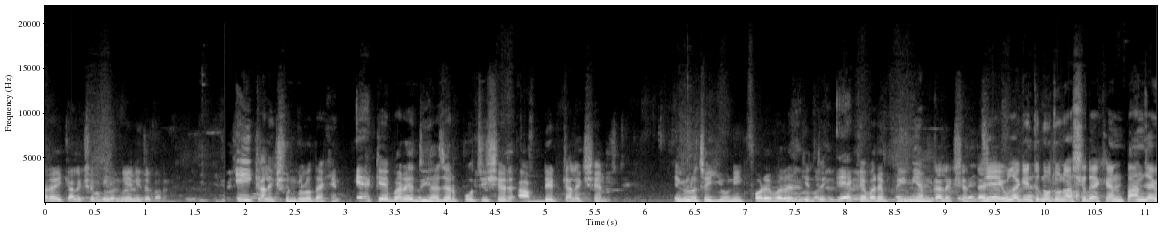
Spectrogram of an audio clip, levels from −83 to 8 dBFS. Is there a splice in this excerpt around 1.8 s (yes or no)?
no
